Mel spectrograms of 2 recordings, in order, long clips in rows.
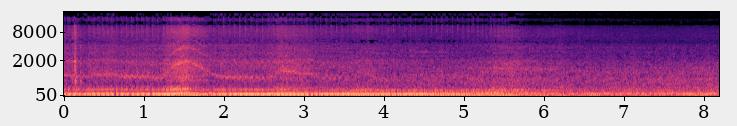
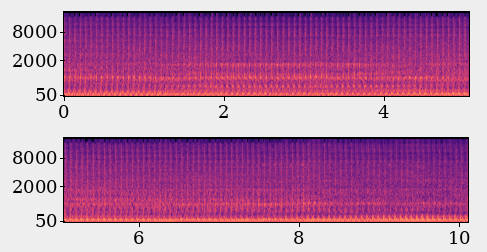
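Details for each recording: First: Ducati 959 Panigale engine idling after repair of an engine knocking sound: steady, deep throb with no knocking, sounding healthy. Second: Ducati 959 Panigale engine before repair idles with a steady, fairly regular knock tapping through its low rumble.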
